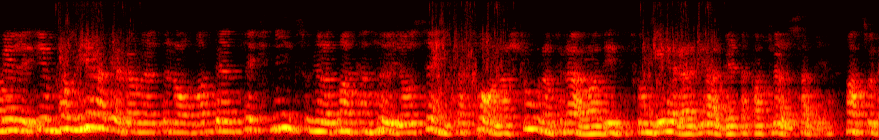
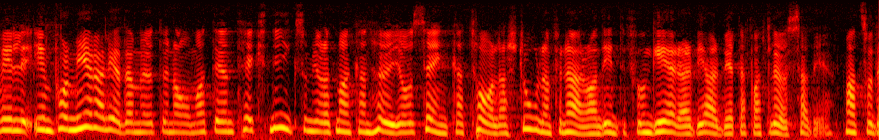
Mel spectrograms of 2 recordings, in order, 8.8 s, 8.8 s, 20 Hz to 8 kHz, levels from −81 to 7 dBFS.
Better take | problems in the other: second | noise reduction (neural separator model SepFormer DNS4)

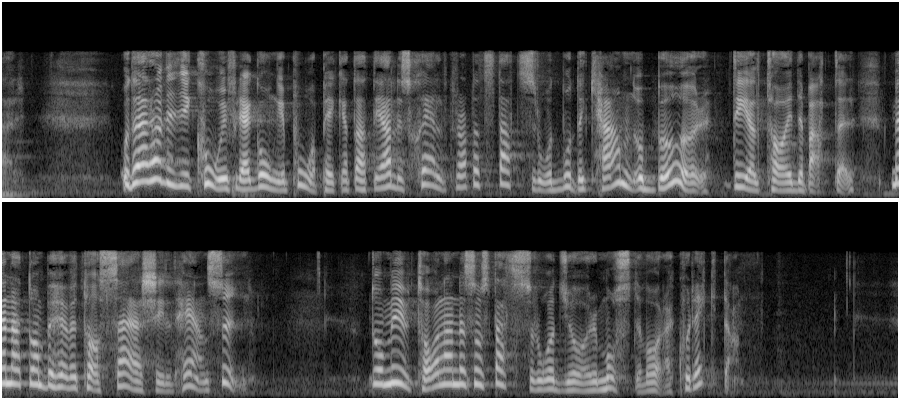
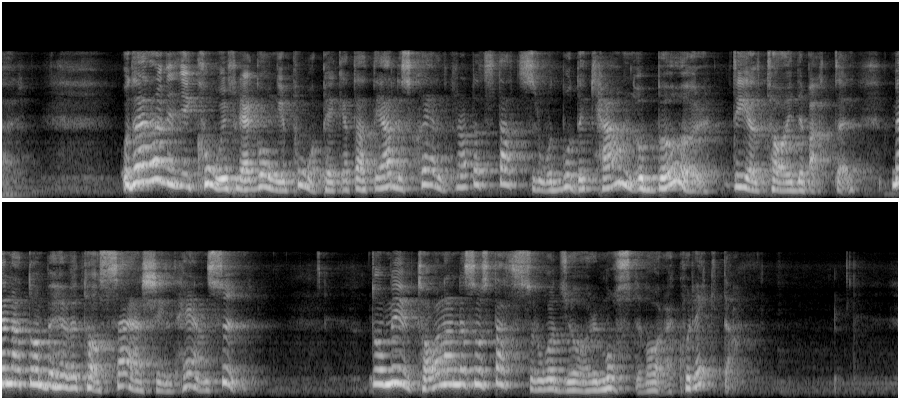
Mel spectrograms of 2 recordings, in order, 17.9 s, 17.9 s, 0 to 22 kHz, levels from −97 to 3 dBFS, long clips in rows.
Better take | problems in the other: first | room echo; dies away in 0.7 s

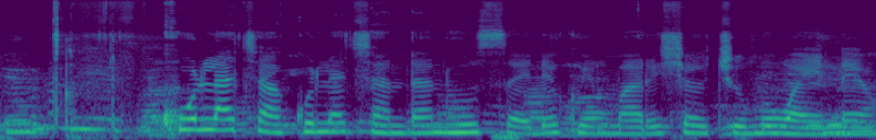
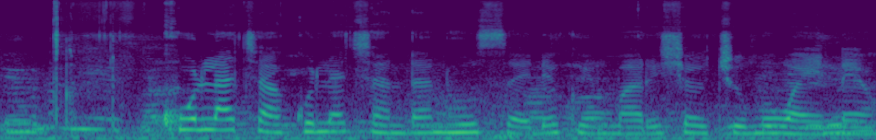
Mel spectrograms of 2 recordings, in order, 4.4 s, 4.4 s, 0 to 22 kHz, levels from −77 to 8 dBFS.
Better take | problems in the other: first | background sound (Subway, metro, underground / Train); 12 dB below the speech

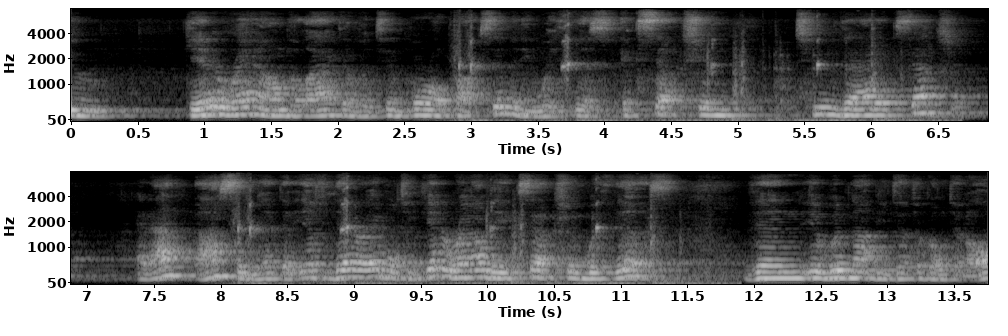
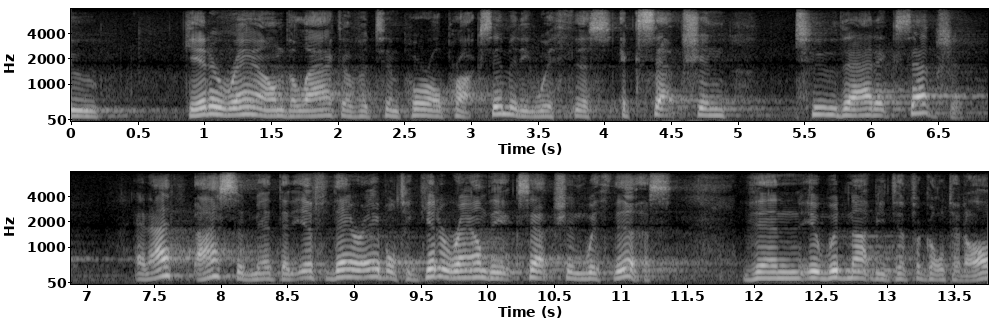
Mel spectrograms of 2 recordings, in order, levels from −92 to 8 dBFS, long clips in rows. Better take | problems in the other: second | background sound (Squeak); 17 dB below the speech // room echo; dies away in 0.6 s

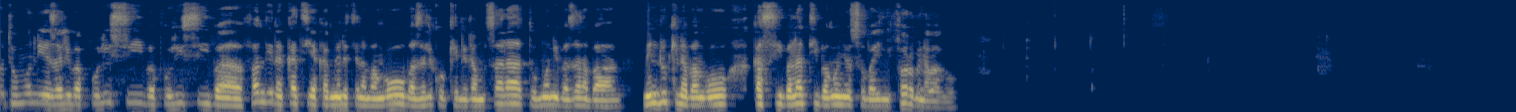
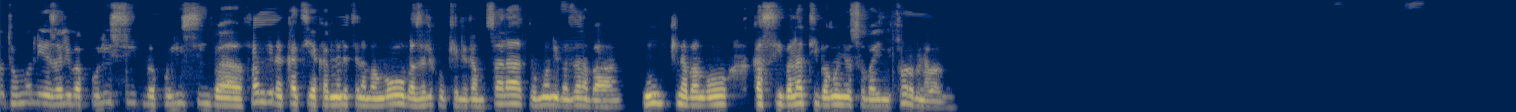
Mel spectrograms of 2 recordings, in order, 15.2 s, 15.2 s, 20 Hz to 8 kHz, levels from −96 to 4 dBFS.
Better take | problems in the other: first | noise reduction (neural mask model Resemble Enhance denoiser)

